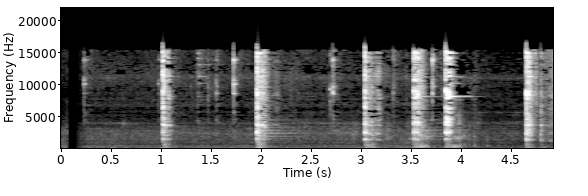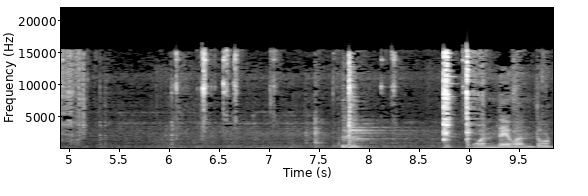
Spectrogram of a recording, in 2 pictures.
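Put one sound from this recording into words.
A metal skimmer clanks and scrapes against a metal pot.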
